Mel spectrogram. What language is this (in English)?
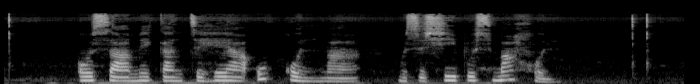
Taroko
